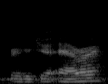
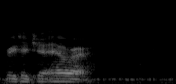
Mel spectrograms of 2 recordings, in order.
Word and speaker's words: Frutiger Aero: I'm gonna probably mispronounce this, but Frutiger Aero. That's how I personally pronounce it.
